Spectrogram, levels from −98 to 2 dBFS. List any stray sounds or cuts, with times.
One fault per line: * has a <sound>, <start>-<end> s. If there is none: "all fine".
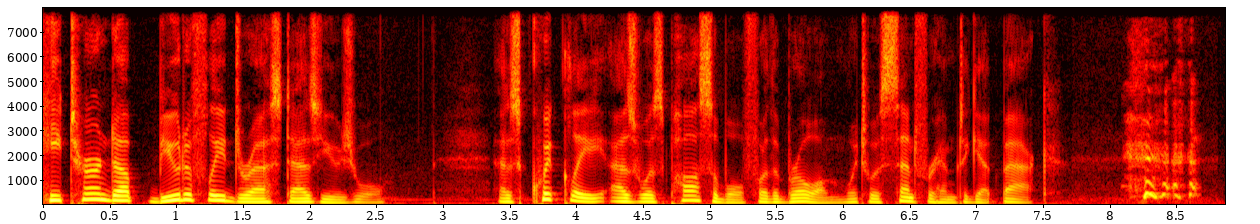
* has a laugh, 8.1-8.7 s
